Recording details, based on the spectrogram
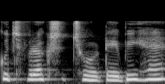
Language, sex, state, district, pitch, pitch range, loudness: Hindi, female, Jharkhand, Sahebganj, 225 Hz, 215-230 Hz, -14 LUFS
